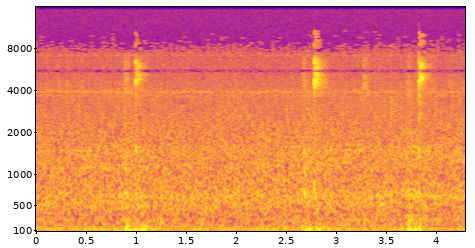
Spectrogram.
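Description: Near silence, with three faint, short clicks.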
